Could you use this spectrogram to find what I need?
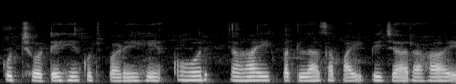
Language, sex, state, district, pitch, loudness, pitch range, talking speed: Hindi, female, Punjab, Kapurthala, 175 Hz, -17 LUFS, 170-185 Hz, 210 wpm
